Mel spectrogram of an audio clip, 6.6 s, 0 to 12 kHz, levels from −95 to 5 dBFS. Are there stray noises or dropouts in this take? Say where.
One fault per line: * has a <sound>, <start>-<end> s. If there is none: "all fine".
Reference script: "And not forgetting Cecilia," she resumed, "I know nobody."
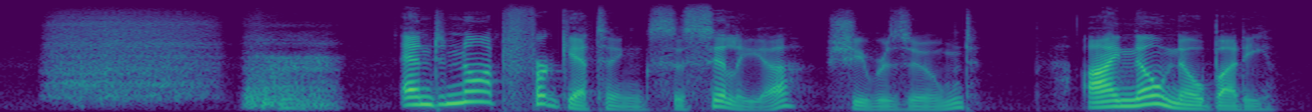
* has a sigh, 0.2-1.7 s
